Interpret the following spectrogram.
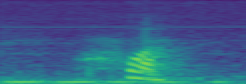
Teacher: It's a W sound with a lot of extra air.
